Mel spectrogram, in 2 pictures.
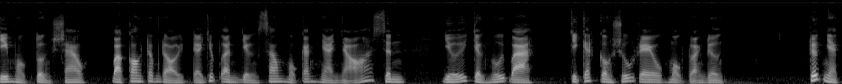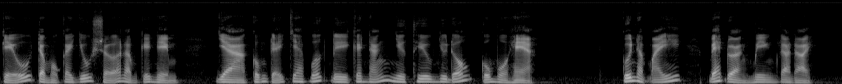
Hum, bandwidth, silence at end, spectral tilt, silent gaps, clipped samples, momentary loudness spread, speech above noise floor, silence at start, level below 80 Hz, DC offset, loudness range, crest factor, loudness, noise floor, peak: none; over 20 kHz; 0.3 s; -5.5 dB/octave; none; under 0.1%; 7 LU; 31 dB; 0 s; -58 dBFS; under 0.1%; 2 LU; 24 dB; -29 LUFS; -60 dBFS; -6 dBFS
